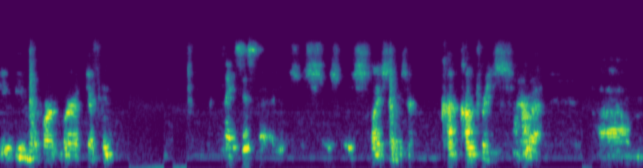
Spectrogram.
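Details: Progressive non-fluent aphasia associated with frontotemporal dementia, presented as a typical example; agrammatical, effortful speech with trouble on pronouns and prepositions, single-word comprehension intact; non-fluent variant primary progressive aphasia.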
